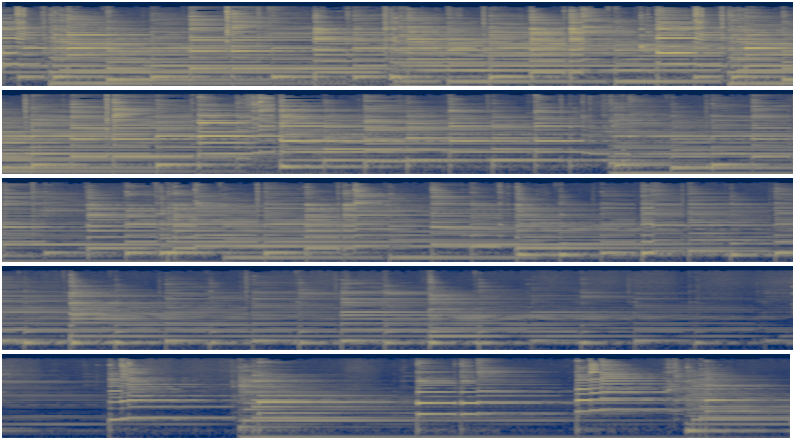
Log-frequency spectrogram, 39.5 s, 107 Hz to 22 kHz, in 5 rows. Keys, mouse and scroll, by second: 3.9 g, 4.3 z, 5.0 click, 5.4-6.1 middle drag, 6.3 Tab, 8.2 f, 9.4 e, 10.4 z, 11.5 z, 13.5 click, 13.9 e, 14.2 s, 16.4 click, 16.9 e, 18.7 click, 19.1 e, 19.3 s, 20.2 click, 20.6 e, 22.4 click, 22.6-23.7 middle drag, 23.8 3, 23.9 click, 24.7 e, 25.0 s, 26.1 click, 26.4 e, 27.3 click, 27.5 Tab, 27.7-30.0 middle drag, 30.0 ctrl+3, 30.4 middle click, 30.8 Tab, 31.3-32.4 scroll up 1, 32.4-33.7 middle drag, 32.4-32.8 scroll up 2, 33.9 ctrl+r, 36.9 ctrl+click, 37.4-38.8 middle drag, 38.8 ctrl+r.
